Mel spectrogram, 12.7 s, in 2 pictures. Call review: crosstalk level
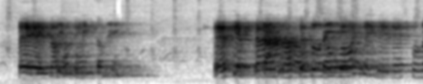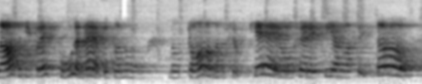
present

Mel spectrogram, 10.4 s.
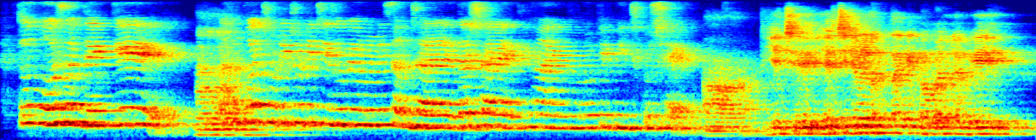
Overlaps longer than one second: none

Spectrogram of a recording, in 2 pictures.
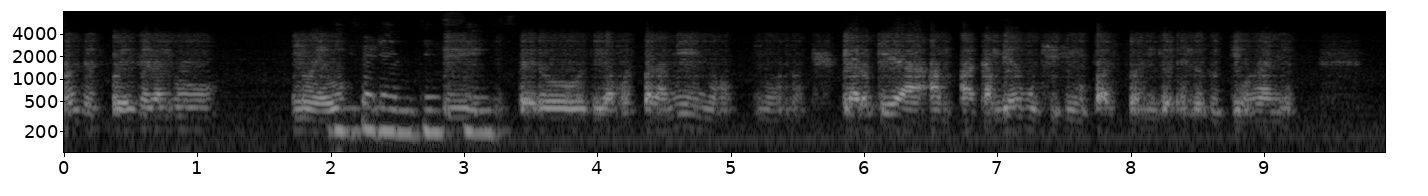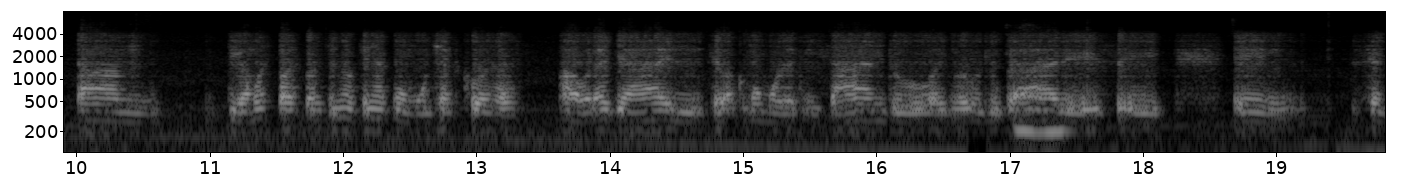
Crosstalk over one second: none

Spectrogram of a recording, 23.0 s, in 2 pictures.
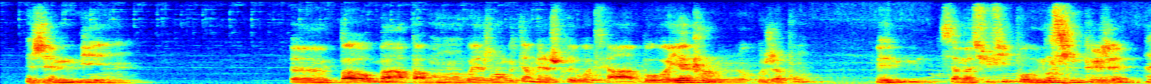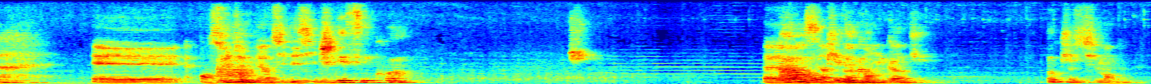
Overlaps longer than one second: present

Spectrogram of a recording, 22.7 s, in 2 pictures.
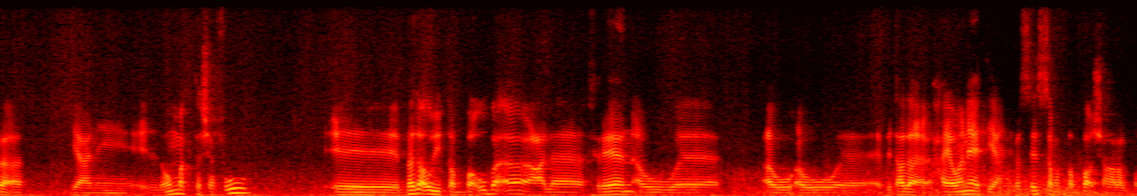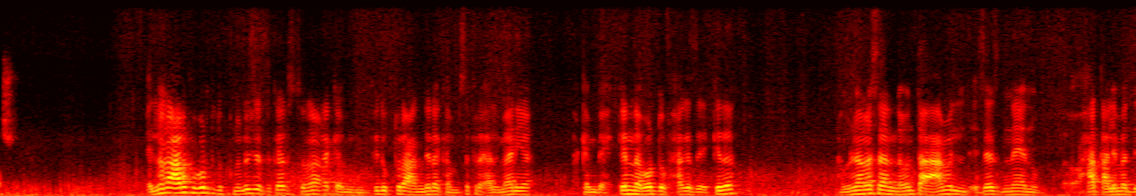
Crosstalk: none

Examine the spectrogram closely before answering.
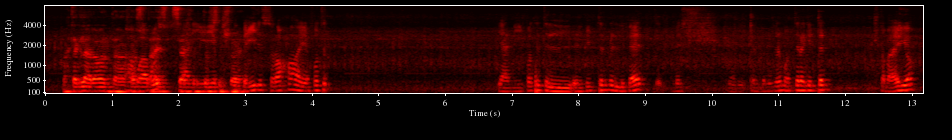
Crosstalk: present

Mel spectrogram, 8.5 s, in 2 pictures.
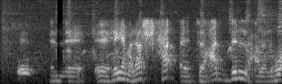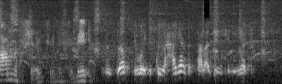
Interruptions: none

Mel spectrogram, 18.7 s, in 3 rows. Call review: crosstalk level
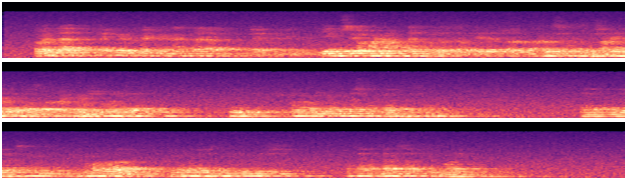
present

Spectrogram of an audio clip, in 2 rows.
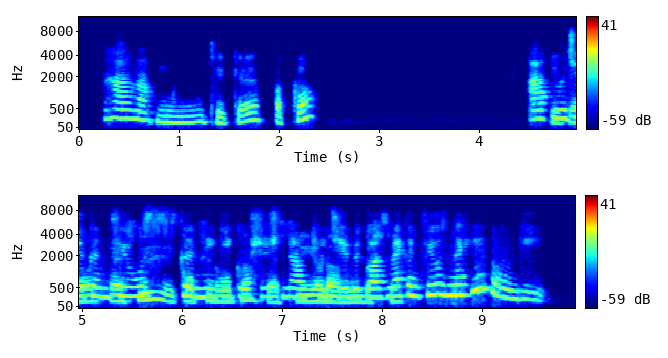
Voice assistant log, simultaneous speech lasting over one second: present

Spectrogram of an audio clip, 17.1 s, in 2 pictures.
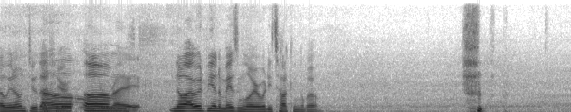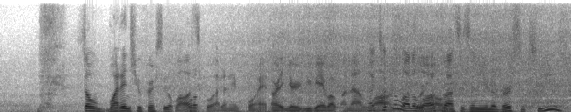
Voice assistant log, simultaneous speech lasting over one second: present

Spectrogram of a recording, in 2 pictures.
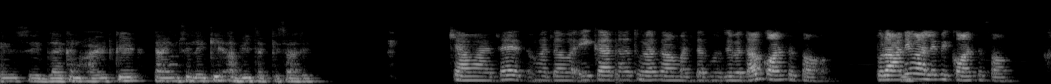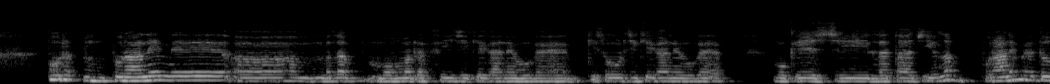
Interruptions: none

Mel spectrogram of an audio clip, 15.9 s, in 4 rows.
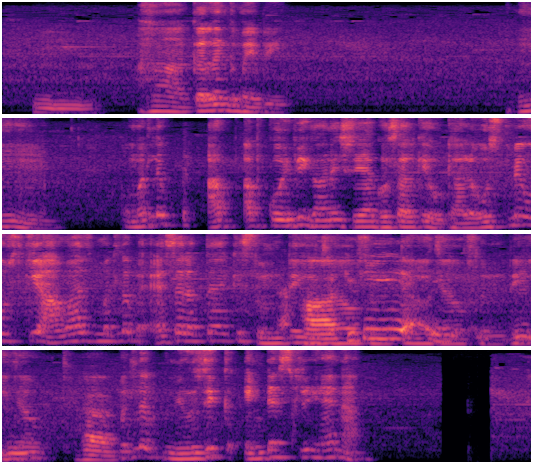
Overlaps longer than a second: present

